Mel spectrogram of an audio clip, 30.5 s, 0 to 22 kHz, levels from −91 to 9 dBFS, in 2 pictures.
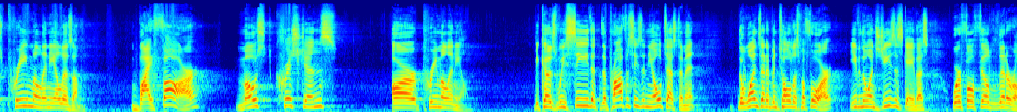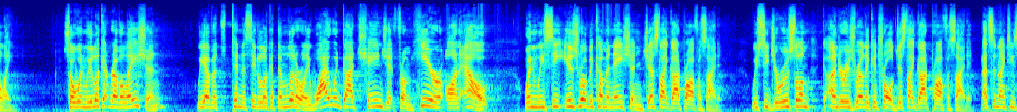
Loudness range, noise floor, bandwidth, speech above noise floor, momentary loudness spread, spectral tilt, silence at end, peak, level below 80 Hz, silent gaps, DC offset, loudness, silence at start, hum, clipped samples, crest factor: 2 LU; -61 dBFS; 19 kHz; 44 dB; 9 LU; -3.5 dB/octave; 0 s; 0 dBFS; -50 dBFS; none; under 0.1%; -17 LUFS; 0 s; none; under 0.1%; 18 dB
